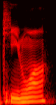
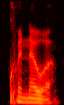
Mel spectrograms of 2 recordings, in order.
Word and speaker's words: quinoa: pretty good people slaps i used to think it was pronounced quinoa yeah that's how it's spelled this quinoa should be k e e n w a h spanish word i'm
